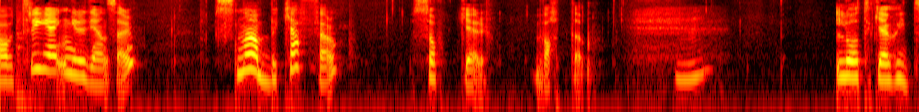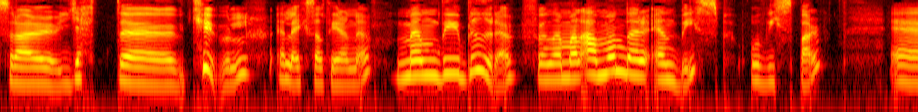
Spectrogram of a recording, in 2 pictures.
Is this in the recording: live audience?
no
